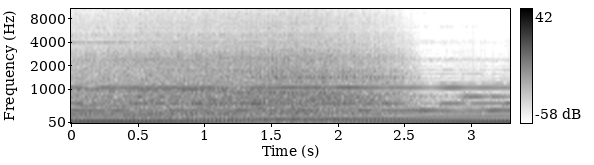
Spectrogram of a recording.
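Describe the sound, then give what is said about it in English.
A heavy truck engine rumbles with a deep, steady drone and tonal hum as one of Mission Transport Life's trucks pulls out, continuous throughout, with no voices. “Here's one of the trucks pulling out.”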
